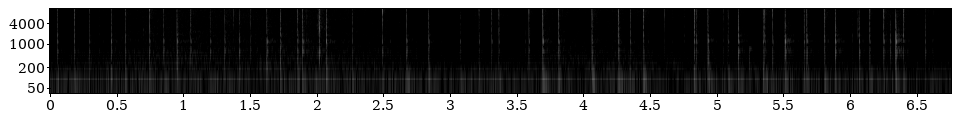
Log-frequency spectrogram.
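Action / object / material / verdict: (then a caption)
tap / paperback book with glossy card cover / paper / none. A small, solid paperback manga volume with a glossy cover is tapped and scratched with long nails. Rapid, dry clicks and light scratching sounds run throughout at a quiet level, each tap dying away almost instantly with a faint ring around 1.2 kHz.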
